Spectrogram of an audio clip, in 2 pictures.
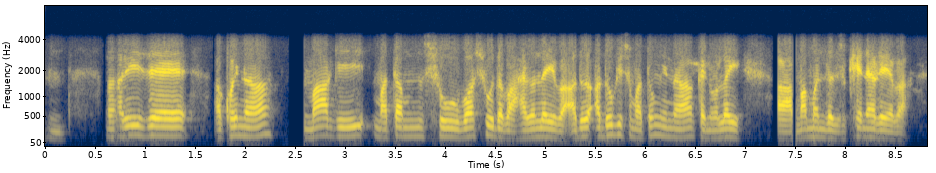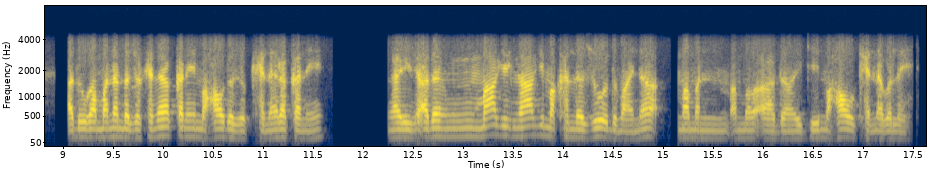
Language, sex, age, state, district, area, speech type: Manipuri, male, 30-45, Manipur, Kangpokpi, urban, conversation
